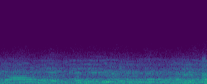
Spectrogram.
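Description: A woman sings in a full voice.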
